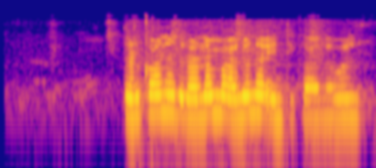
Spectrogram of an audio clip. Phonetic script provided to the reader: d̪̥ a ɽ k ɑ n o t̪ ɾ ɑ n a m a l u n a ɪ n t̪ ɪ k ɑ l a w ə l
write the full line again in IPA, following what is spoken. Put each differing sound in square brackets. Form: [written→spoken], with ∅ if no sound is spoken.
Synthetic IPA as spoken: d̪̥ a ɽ k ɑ n o [t̪→d̪] ɾ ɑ n a m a l u n a ɪ n t̪ ɪ k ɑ l a w ə l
